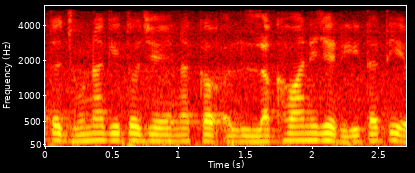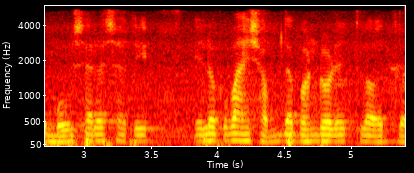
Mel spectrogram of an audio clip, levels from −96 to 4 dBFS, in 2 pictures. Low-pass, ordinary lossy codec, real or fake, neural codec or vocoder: 5.4 kHz; MP3, 48 kbps; real; none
